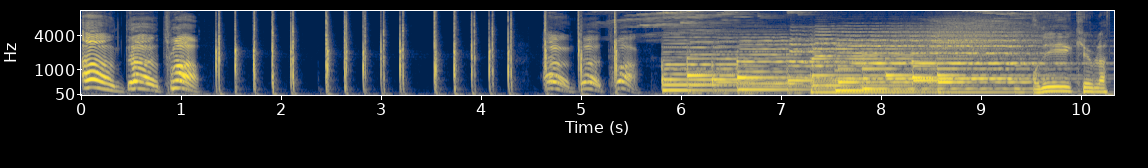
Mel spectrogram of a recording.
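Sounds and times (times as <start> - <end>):
speech: 0.2 - 1.2, 4.7 - 8.8, 9.6 - 10.3
rhythmic hand clapping: 1.2 - 5.6.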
